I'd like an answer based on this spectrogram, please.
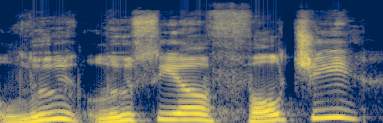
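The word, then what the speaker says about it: Lucio Fulci: Lucio Fuli. That's right. Okay. Lucio Fulchi.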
